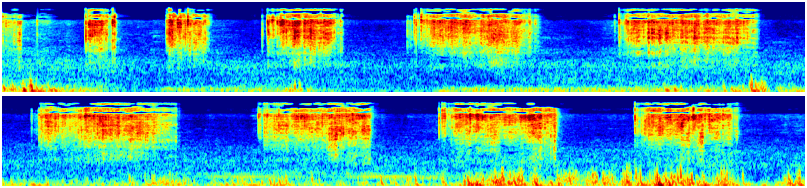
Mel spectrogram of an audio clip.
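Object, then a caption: Mortared sandstone block wall. Long blue-tipped nails scratch the faces of a solid mortared wall of rough sandstone blocks and run along the mortar joints. The result is a series of gritty, rasping strokes with bright high hiss bursts over a low rumble.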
